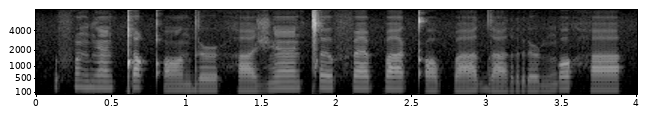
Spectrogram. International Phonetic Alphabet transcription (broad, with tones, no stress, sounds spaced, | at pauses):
f ə̃˦ ɡ æ̃˦ ǃ ə˦ qʼ ɔ̃˨ d ə˞˨ h a˨ ʒ æ̃˦ ǀ ə˦ f æ˦ p a˦ kʼ ɒ˧ p a˨˦ d a˨ r ə˞˨ ŋ ɔ˦ h a˦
